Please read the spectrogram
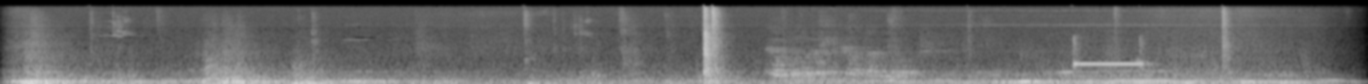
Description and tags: sound of a lift moving between floors
elevator, lift, move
